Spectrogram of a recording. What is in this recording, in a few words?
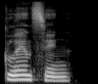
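"glancing", American English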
